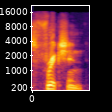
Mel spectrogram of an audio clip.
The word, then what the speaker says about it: Phrikshun: Oh, and then my original DJ name was Friction. Mm-hmm. And it was spelled like P-H-R-I-K-S-H-U-N, mm-hmm, right?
